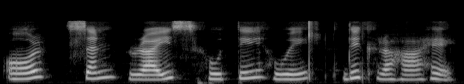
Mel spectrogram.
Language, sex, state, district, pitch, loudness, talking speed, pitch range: Hindi, female, Madhya Pradesh, Bhopal, 255 Hz, -23 LUFS, 105 wpm, 235-300 Hz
